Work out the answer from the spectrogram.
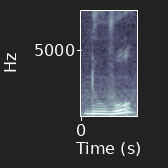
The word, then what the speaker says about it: nouveau: becomes nouveau so to complete it it is nuvo nouvelle nouveau nouvelle okay next is john john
